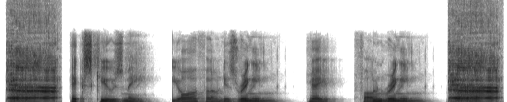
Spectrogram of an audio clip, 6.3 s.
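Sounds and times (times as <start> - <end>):
person burping: 0.1 - 0.8, 5.6 - 6.3
person saying excuse me: 0.9 - 5.4.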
